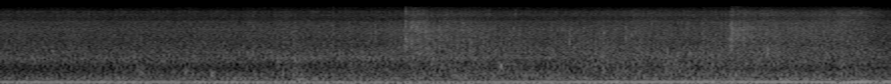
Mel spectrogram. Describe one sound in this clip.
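Tyres crunch over loose rocks.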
